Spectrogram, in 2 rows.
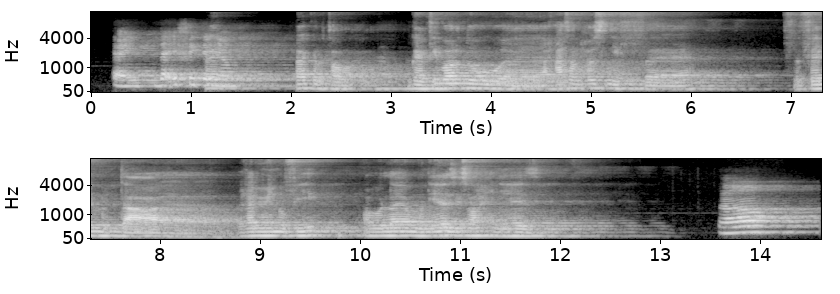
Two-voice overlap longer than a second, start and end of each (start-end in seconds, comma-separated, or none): none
